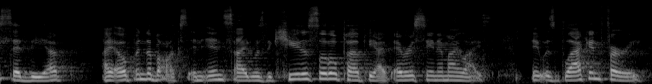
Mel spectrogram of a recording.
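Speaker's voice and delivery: plain reading voice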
